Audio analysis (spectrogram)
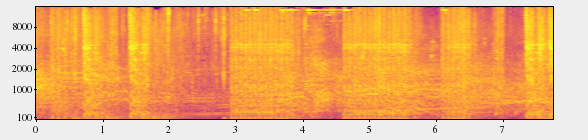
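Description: Shotgun blasts and other gunfire ring out in a zombies video game, coming as dense, loud bursts packed closely together across the whole stretch, with a faint voice underneath.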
